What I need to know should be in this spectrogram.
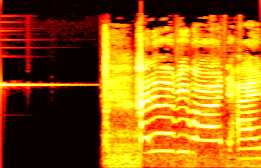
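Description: A young woman speaks excitedly and laughs close to the microphone.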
